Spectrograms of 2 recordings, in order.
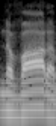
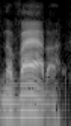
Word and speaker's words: Nevada: a friend from out there I called it Nevada my whole life but it's Nevada is how the people that live there actually pronounced as Nevada Nevada we we all I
